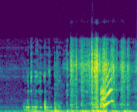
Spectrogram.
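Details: Myna chicks in a nest box, standing in a row waiting for food, give harsh, raspy begging calls that build to a noisy, overlapping burst with one squeaky rising note, over a low background rumble.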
